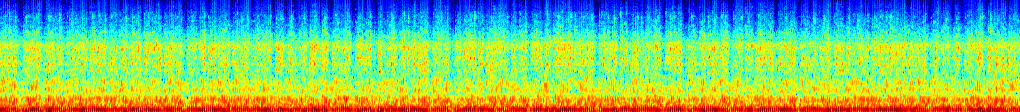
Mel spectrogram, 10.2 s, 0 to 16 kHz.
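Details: 2006 Chrysler 300 SRT8 6.1 Hemi at first startup after a stage 2 cam, valve spring and retainer install: deep, loping idle with a choppy, uneven beat from the big cam, steady throughout with no ticking or knocking.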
